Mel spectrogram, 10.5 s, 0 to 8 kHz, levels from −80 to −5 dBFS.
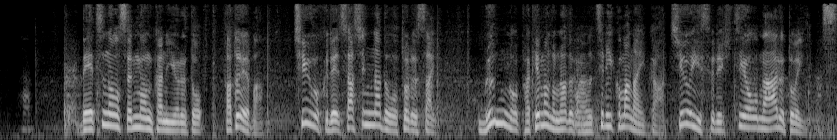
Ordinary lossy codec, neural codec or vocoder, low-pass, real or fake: none; codec, 16 kHz, 1.1 kbps, Voila-Tokenizer; none; fake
